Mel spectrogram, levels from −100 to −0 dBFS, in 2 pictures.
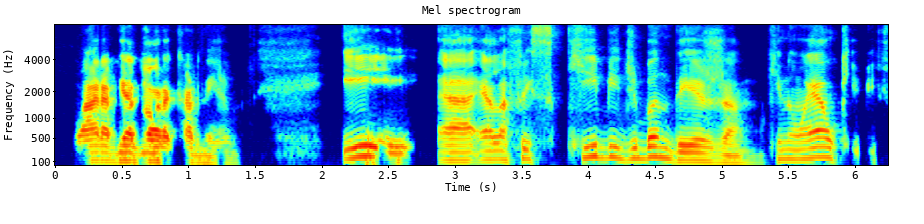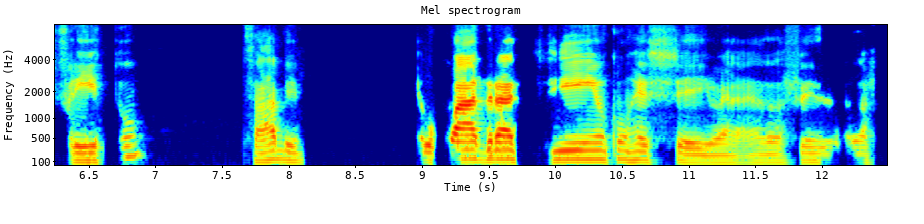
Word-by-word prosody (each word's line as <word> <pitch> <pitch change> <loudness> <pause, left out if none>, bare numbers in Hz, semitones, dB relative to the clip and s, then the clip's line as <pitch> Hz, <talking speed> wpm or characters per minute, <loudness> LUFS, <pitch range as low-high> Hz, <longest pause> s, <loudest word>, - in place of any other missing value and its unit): O - - -2
árabe 120 0 +6
adora 115 -2 +5
carneiro. 90 -6 -7 0.8
E, 155 -7 0 0.2
hã, 125 0 +1
ela 130 0 -1
fez 150 -3 -9
quibe 170 0 -6
de 155 +1 -8
bandeja, 120 - -2
que 140 - -13
não 145 0 -7
é 170 +2 +3
o 165 - -3
quibe - - -20 0.2
frito, 120 - -5 0.7
sabe? 120 -1 -5 0.9
É - - -8
o 120 - -2
quadradinho 140 -2 +4
com 140 -2 -8
recheio, 105 -5 -6
é, 95 -1 -10
ela 105 0 -10
fez, 115 +4 -11 0.2
ela 110 -1 -13
125 Hz, 130 wpm, -19 LUFS, 110-145 Hz, 0.9 s, árabe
